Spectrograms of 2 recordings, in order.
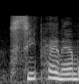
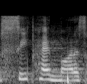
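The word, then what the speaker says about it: cpanm: the author of this called c p m cpan m or cpan minus I kid you not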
